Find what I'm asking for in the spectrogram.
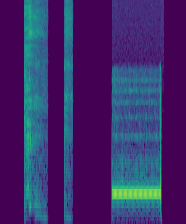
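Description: A phone call ringing out: after a couple of short muffled noises, a single steady electronic ring tone sounds clearly for about a second, then cuts off into silence.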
